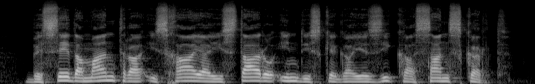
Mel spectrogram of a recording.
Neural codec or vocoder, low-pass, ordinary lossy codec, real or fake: none; none; none; real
